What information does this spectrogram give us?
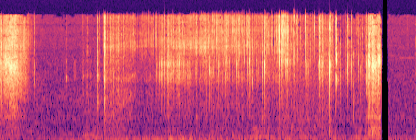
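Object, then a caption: Bar of soap scraped with a metal blade. A metal blade scratches a grid into the face of a solid, hand-sized, opaque blue-and-white striped soap bar and flakes off small cubes. The result is bright, dry scraping and crisp crunching crackles, with louder bursts at the start and just before the end and quieter scratching in between. The sound cuts off abruptly near the end.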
